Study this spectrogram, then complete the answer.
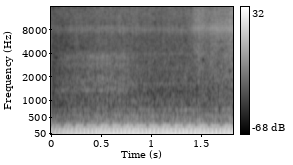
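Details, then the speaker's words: Toyota 4Runner after new ignition coils were fitted to cure a P0300 misfire code. It now idles steady and even with a smooth, regular pulse and no misfire stumble or skipped beats. "is purring perfectly that's what we wanted"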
